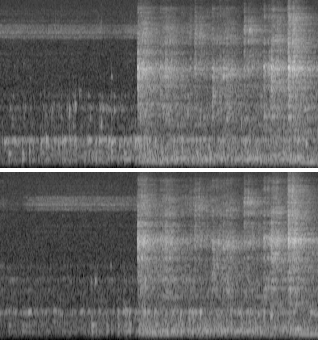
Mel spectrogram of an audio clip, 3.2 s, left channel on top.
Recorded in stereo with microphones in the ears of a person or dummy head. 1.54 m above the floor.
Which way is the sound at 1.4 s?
5° right (ahead or behind).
